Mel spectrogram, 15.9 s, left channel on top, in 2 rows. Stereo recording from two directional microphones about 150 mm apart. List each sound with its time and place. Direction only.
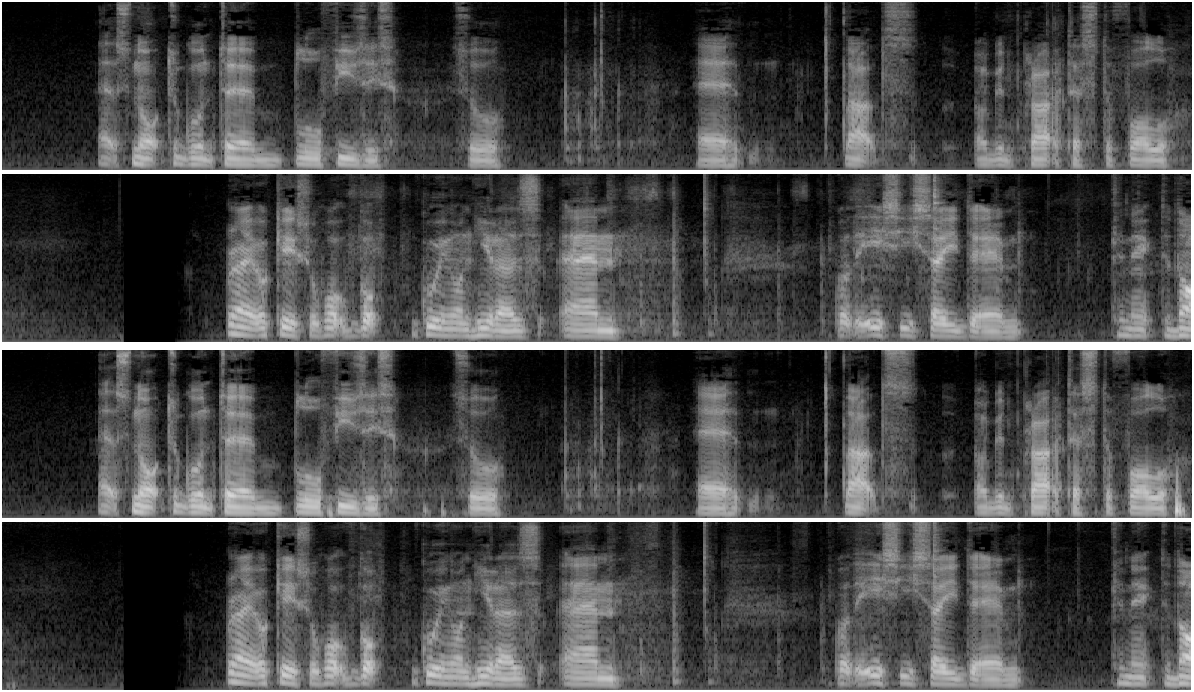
0.6 s speech: 45° right (ahead or behind)
3.9 s a sound: 35° right (ahead or behind)
5.4 s speech: 35° right (ahead or behind)
9.4 s speech: 5° right (ahead or behind)
13.5 s speech: 20° right (ahead or behind); by 15.8 s 5° right (ahead or behind)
